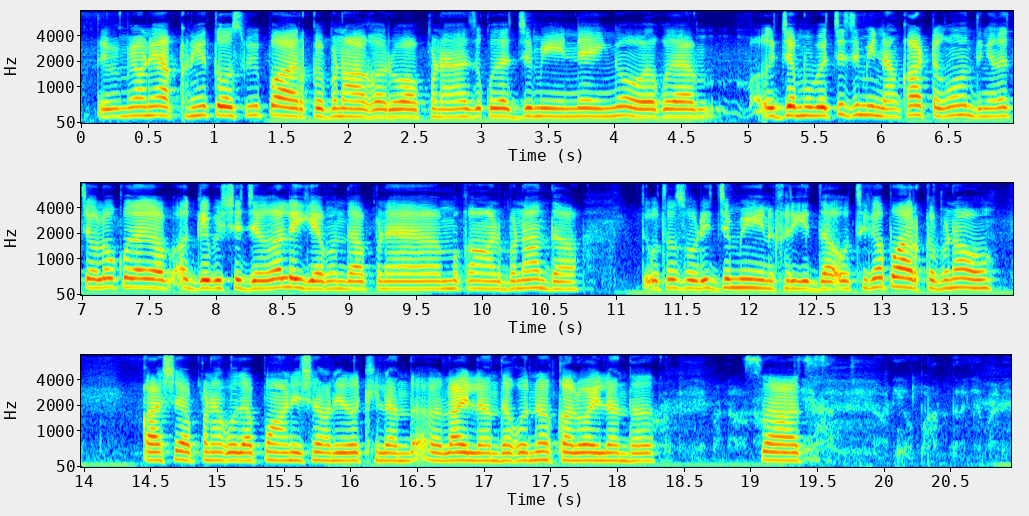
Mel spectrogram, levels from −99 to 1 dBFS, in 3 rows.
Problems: none marked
